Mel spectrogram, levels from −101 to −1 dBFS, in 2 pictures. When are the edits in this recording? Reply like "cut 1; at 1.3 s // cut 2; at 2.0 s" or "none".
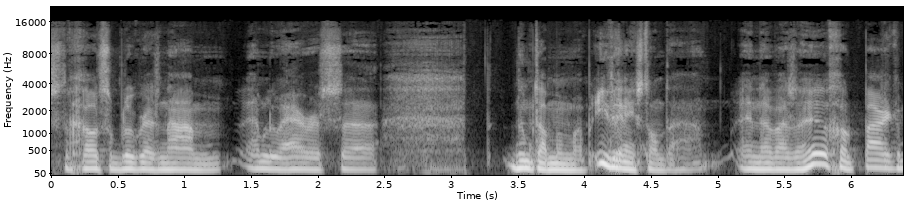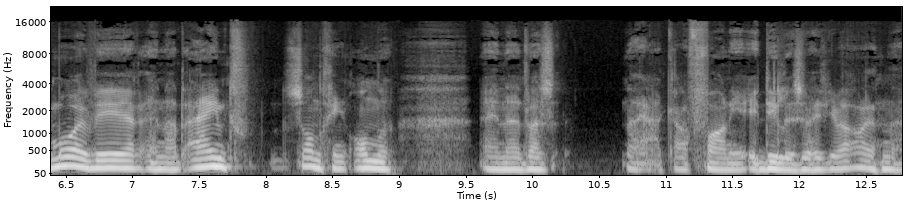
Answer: cut 1; at 1.4 s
